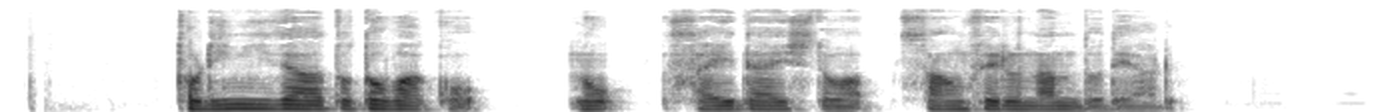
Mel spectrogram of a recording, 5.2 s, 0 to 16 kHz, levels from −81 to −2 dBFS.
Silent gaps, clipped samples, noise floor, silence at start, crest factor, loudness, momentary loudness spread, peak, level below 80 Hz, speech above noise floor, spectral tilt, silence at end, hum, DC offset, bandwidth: none; under 0.1%; -76 dBFS; 0.65 s; 20 dB; -24 LUFS; 14 LU; -4 dBFS; -62 dBFS; 53 dB; -6.5 dB/octave; 0.75 s; none; under 0.1%; 11.5 kHz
